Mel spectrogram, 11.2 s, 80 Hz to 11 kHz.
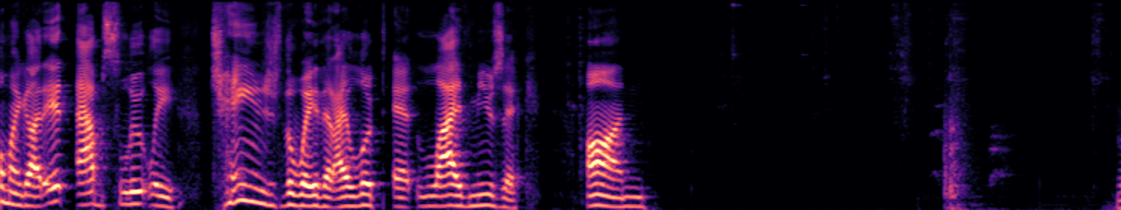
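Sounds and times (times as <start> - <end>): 
speech: 0.0 - 6.5
metal keys jangling: 6.7 - 11.1.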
